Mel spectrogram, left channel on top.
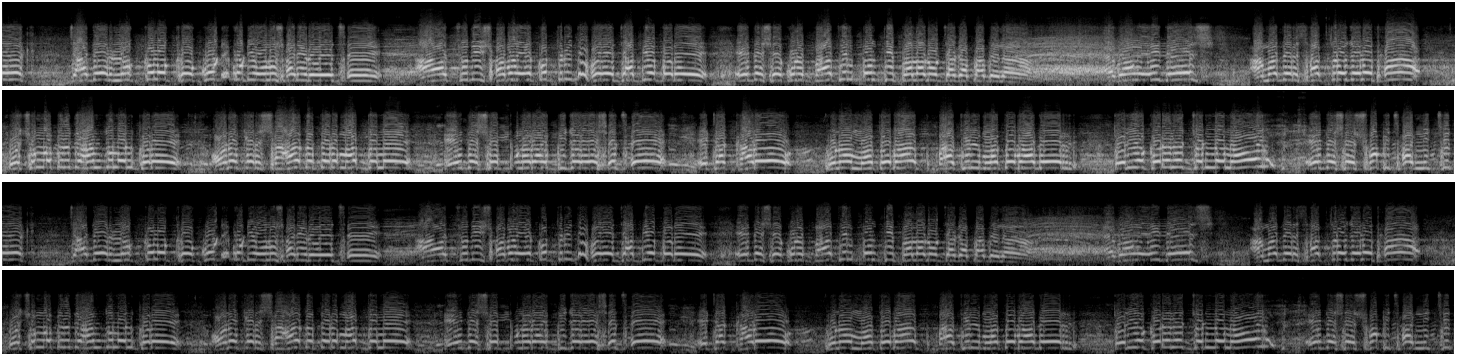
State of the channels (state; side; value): quieter; right; 9.9 dB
